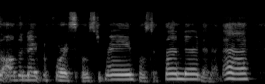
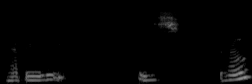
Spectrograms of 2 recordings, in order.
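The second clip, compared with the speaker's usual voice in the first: much softer, puzzled Happy Easter; confused sister; 10 dB quieter than usual. Retold or imitated. Sister puzzled by an Easter greeting, soft and confused. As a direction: mumble it as a baffled sister.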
